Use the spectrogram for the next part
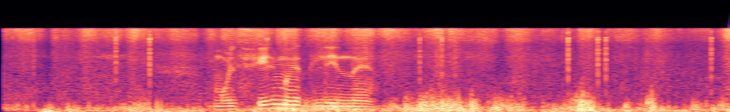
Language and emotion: Russian, neutral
